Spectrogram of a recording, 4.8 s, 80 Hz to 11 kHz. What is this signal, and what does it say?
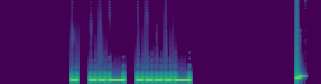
Morse code, heard as a keyed tone, about 17 wpm, 700 Hz. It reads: EU4
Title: Callsign Prefixes for Top 50 DXCC - 17wpm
